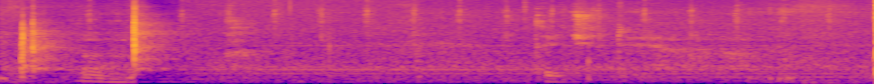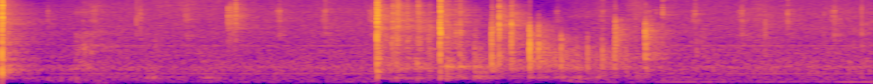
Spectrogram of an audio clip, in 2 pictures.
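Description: Backgammon checkers and dice clicking on a board as a move is played: a sharp click near the start, another about halfway, and a quick run of rattling clicks near the end.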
